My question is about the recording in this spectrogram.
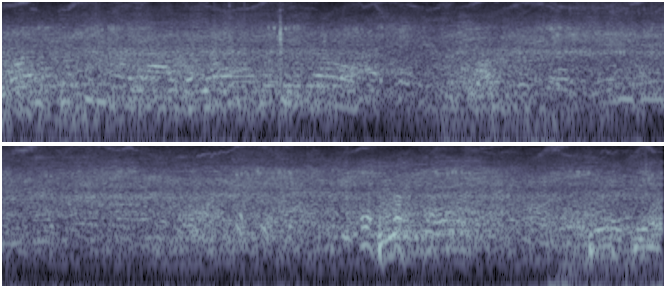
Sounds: Car, auto racing

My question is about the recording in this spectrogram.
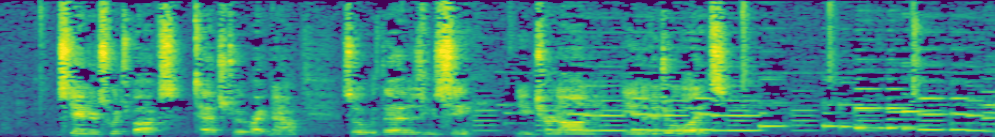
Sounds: inside a small room, Music, Speech

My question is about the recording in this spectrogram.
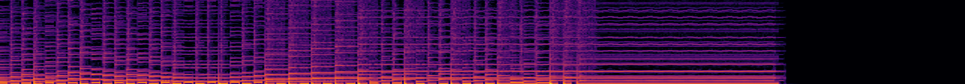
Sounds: Soundtrack music, Music

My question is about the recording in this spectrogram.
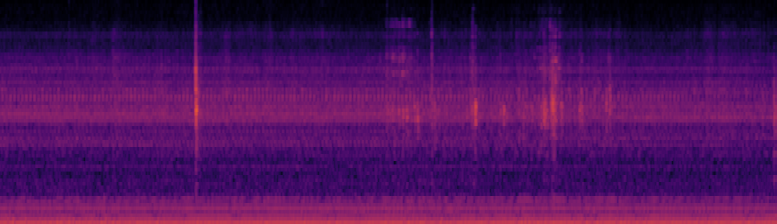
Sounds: driving snowmobile

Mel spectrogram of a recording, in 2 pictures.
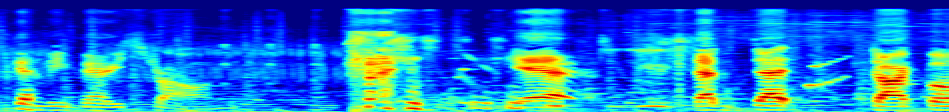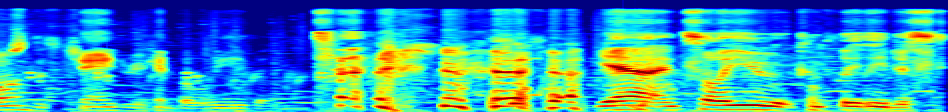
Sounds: Speech, Music

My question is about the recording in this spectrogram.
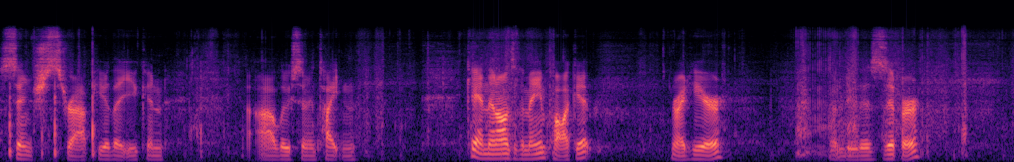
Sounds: Speech, inside a small room

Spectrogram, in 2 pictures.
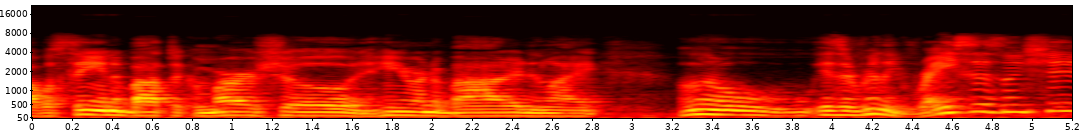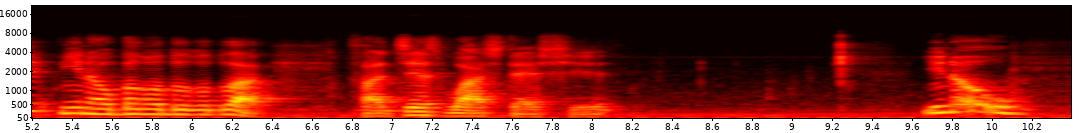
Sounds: Speech

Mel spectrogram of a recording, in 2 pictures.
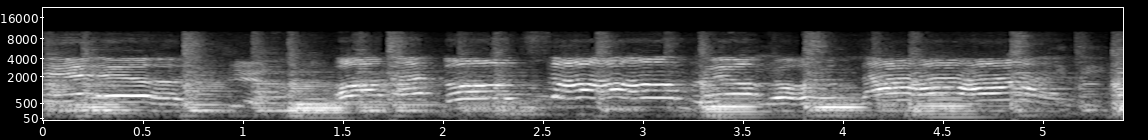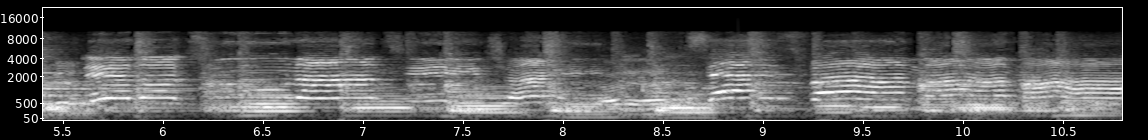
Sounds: Jazz, Speech, Music

